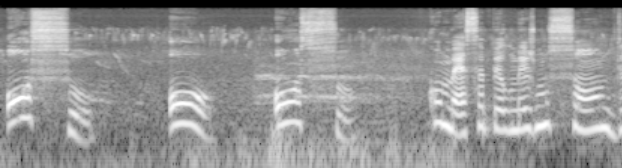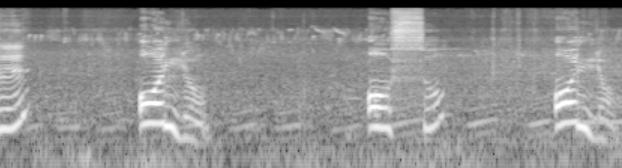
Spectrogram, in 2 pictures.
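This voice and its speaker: Woman, European Portuguese accent, children's phonics teacher, high voice, a bit off-mic with faint hiss. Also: expressive, very slow, pauses often, a little mellow, far from the mic. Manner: sounds out each first sound and repeats word pairs. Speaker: library storyteller leading a children's sound game. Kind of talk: slow, clear phonics lesson for young children. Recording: faint noise, voice a little off-mic.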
